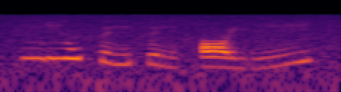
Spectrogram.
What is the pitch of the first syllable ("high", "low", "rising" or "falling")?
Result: high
